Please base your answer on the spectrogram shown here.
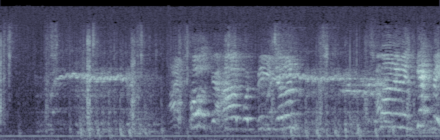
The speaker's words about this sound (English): Look, he's trying to ride the horse out.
